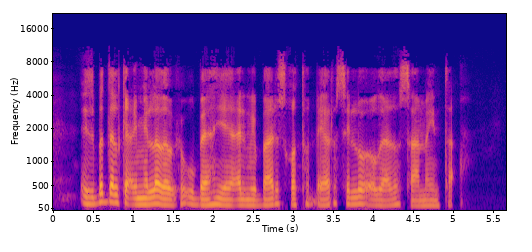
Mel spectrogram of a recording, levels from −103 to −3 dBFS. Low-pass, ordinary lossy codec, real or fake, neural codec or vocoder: 19.8 kHz; MP3, 48 kbps; fake; autoencoder, 48 kHz, 32 numbers a frame, DAC-VAE, trained on Japanese speech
